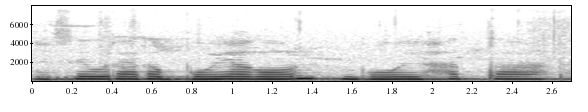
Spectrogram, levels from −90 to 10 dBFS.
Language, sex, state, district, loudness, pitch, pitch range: Chakma, female, Tripura, Unakoti, -11 LUFS, 245 Hz, 235-250 Hz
